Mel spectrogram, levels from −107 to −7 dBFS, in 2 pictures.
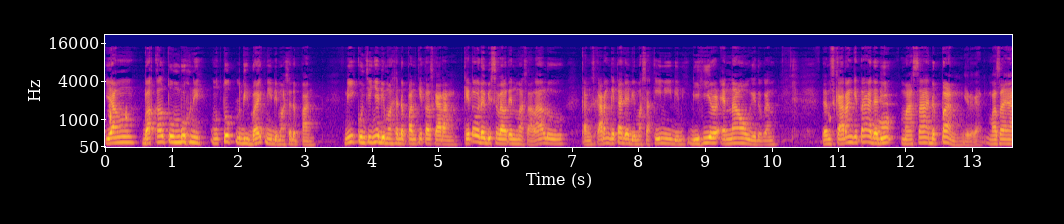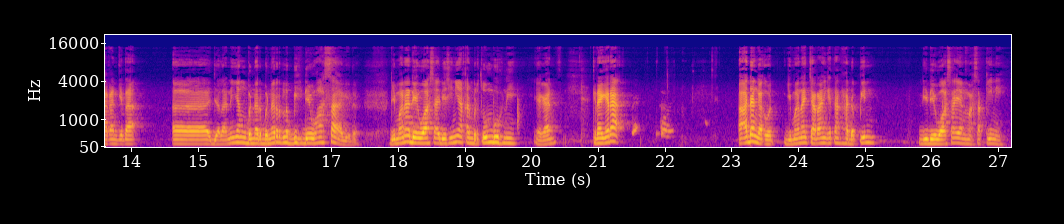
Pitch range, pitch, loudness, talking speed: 155-195 Hz, 170 Hz, -25 LUFS, 175 wpm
